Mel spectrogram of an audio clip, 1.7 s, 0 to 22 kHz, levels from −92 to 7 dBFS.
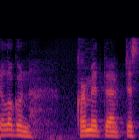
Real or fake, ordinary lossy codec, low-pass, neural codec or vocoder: fake; none; 7.2 kHz; codec, 16 kHz, 0.5 kbps, X-Codec, WavLM features, trained on Multilingual LibriSpeech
